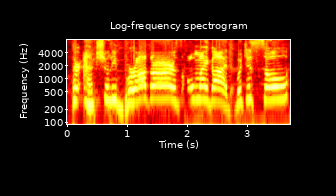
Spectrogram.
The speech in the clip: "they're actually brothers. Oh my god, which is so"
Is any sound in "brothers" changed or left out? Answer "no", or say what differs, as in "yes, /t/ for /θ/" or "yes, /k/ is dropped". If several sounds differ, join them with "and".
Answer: no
